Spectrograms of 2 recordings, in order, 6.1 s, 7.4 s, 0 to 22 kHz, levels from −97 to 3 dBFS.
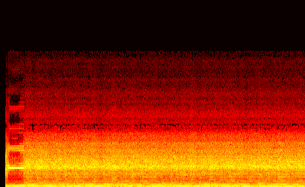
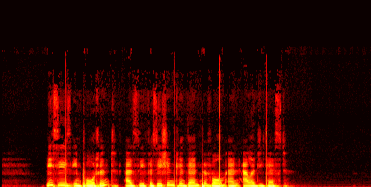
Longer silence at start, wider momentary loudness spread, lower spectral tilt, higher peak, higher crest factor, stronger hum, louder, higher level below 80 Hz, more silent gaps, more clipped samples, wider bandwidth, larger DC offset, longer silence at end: second, 0.1 s vs 0.9 s; second, 3 LU vs 9 LU; second, -5 dB/octave vs -9.5 dB/octave; second, -6 dBFS vs -2 dBFS; second, 12 dB vs 18 dB; neither; about the same, -18 LUFS vs -17 LUFS; second, -50 dBFS vs -42 dBFS; neither; neither; first, 10 kHz vs 6.8 kHz; neither; second, 0 s vs 1.7 s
